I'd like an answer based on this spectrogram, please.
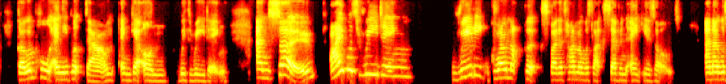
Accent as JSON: {"language": "English", "region": "London", "country": "United Kingdom", "tie": "born or raised there", "said": "As a teenager growing up in Brixton, South London"}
